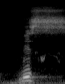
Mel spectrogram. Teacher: Sinnya sukun, maka sifat asofirnya harus jelas. Asofir adalah suara desis burung. Bis, jadi jelas sin matinya, sin sukunnya.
